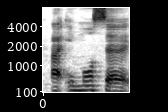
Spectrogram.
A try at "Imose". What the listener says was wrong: So it's Imose. Yes, the E is almost spelled like an A.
